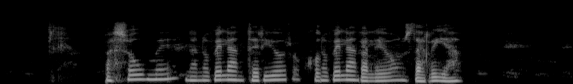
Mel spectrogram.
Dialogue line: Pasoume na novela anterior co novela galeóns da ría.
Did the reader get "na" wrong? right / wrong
right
